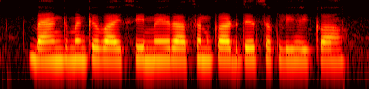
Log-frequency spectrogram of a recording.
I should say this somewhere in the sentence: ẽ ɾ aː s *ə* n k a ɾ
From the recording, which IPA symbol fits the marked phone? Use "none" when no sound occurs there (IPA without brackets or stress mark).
ə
